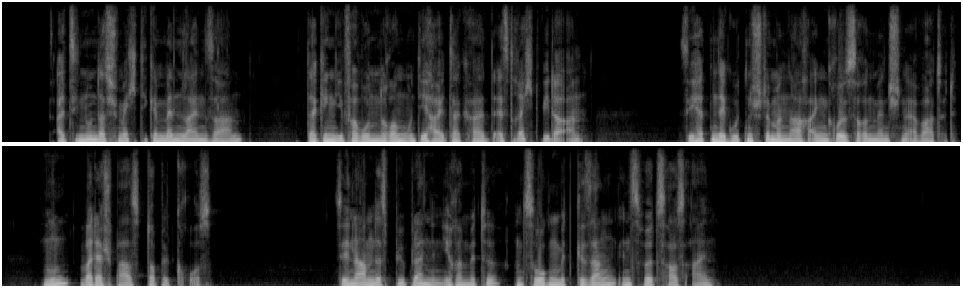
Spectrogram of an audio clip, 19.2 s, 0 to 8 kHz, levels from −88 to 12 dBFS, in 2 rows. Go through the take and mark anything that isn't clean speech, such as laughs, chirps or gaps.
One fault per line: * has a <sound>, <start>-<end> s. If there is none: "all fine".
all fine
